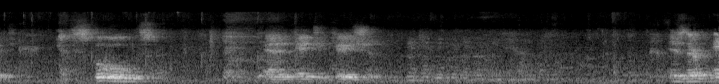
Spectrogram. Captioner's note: laughter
